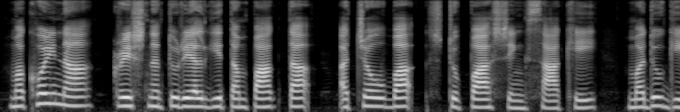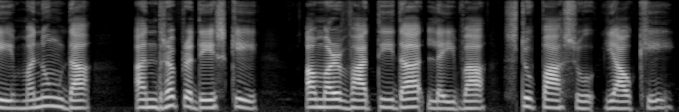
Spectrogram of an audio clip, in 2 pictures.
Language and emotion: Manipuri, neutral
